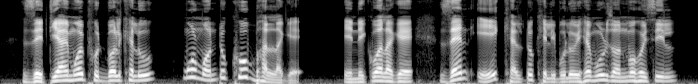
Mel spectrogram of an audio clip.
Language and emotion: Assamese, happy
